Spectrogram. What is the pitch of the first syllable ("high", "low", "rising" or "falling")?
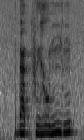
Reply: low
